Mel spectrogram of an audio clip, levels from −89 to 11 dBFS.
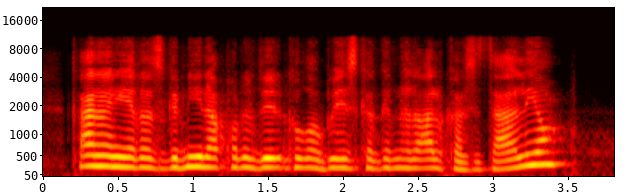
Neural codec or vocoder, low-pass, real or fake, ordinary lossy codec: codec, 16 kHz in and 24 kHz out, 0.9 kbps, LongCat-Audio-Codec, four codebook decoder; 10.8 kHz; fake; none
